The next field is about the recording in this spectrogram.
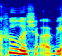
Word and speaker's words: Kuleshov: Kuleshov, yeah.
